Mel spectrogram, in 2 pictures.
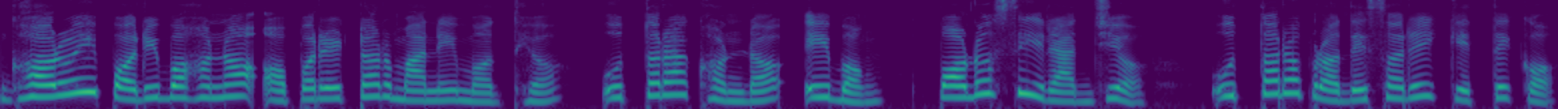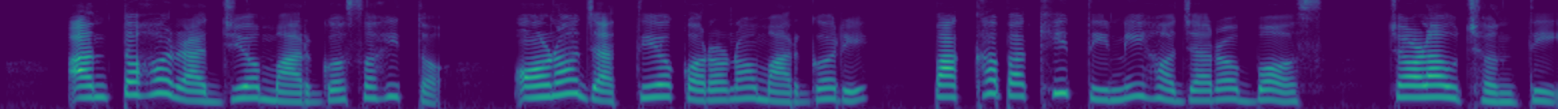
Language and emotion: Odia, neutral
